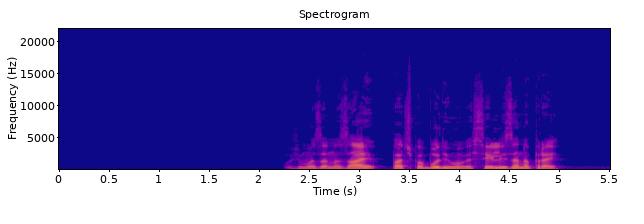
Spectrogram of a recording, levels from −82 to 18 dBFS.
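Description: There are no technical faults in this speech clip, and the smooth fade-in ending at about 2.8 s is an ordinary edit rather than a problem.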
